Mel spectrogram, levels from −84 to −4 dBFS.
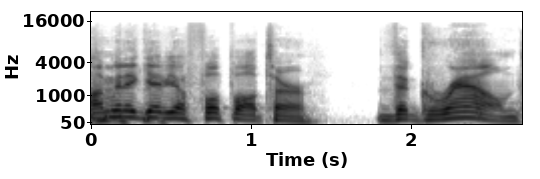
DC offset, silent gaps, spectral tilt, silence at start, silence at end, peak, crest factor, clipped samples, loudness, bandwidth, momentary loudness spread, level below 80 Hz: under 0.1%; none; -6.5 dB/octave; 0 s; 0 s; -2 dBFS; 14 dB; under 0.1%; -17 LUFS; 15 kHz; 10 LU; -46 dBFS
